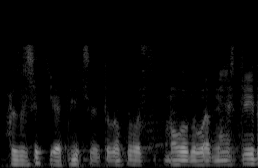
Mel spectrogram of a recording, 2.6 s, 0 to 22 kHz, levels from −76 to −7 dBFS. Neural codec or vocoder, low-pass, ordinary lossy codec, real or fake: codec, 16 kHz in and 24 kHz out, 0.6 kbps, FireRedTTS-2 codec; 7.2 kHz; none; fake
